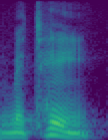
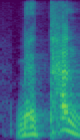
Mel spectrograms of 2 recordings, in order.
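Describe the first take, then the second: First: The word ends in a 'tein' diphthong sound. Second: The word ends in a short 'tan' sound. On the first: This is the newer English-style reading. "표기법이 바뀐 거야. 영어식으로" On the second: This is the older reading. "옛날엔 다 메탄 이렇게 읽어요"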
